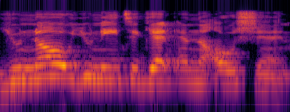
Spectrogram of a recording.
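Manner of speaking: loud yelled out, high pitch. Retelling an older man on the beach telling her to get in: imitating a man yelling. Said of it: "he's yelling".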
